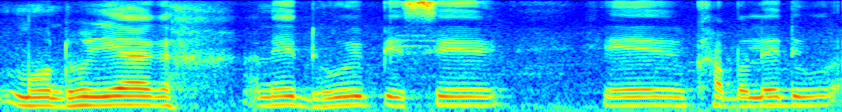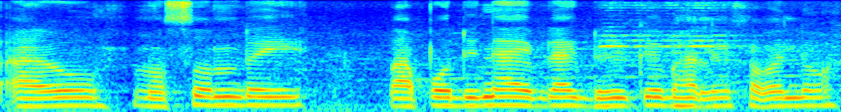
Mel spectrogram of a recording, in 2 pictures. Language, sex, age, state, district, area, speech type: Assamese, female, 60+, Assam, Golaghat, urban, spontaneous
